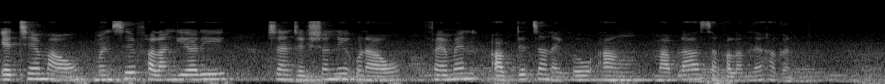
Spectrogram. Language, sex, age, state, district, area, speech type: Bodo, female, 18-30, Assam, Kokrajhar, urban, read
